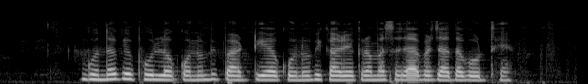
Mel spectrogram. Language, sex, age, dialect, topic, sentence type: Chhattisgarhi, female, 18-24, Western/Budati/Khatahi, agriculture, statement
